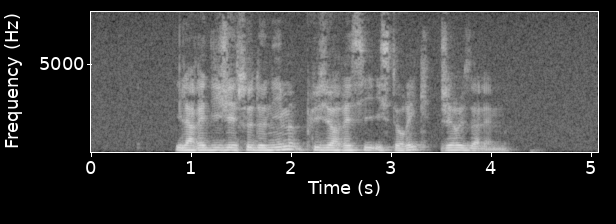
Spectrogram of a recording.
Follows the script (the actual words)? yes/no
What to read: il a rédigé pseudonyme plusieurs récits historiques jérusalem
yes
